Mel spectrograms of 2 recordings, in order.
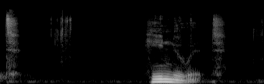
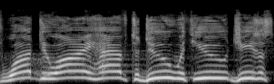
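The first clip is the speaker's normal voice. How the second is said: shrill demon pleading, higher and louder; panicked demon voice; 11 semitones higher, 5 dB louder than usual. Acted. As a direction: shout it out like a terrified demon. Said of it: "The demon says".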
